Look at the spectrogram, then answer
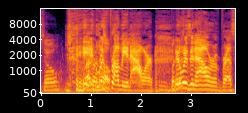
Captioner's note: laughing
